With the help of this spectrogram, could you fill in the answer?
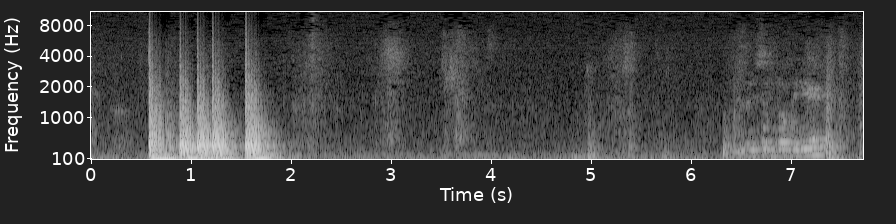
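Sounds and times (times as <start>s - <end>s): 
knocking: 0.6s - 2.0s.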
